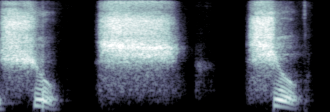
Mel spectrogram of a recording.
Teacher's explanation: It is produced after the alveolar. That's why we call it post-alveolar or palato-alveolar, between hard palate and alveolar ridge. So that is palato-alveolar or post-alveolar.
